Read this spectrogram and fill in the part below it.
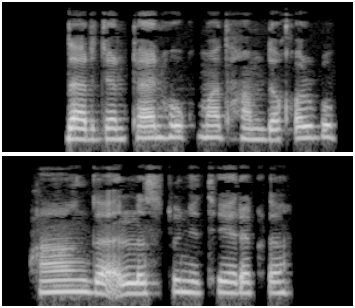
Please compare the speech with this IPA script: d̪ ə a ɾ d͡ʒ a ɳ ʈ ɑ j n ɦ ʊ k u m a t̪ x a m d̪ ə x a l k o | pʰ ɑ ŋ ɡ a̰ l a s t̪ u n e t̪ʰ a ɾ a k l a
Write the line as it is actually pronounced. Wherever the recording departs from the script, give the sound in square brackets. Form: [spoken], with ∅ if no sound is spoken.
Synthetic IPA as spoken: d̪ ə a ɾ d͡ʒ a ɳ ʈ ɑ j n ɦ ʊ k u m a t̪ [h] a m d̪ ə x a l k o | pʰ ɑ ŋ ɡ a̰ l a s t̪ u n e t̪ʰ [e] ɾ a k [ɽ] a

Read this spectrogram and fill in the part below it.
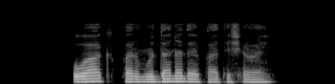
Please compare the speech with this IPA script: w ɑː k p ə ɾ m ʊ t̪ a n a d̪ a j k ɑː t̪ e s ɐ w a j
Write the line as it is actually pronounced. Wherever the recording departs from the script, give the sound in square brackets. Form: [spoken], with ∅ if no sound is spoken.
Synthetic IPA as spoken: w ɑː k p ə ɾ m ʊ [d̪] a n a d̪ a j [p] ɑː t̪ e [ʃ] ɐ w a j

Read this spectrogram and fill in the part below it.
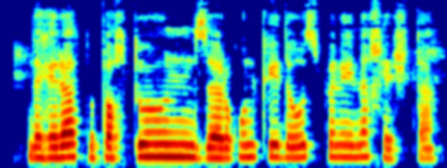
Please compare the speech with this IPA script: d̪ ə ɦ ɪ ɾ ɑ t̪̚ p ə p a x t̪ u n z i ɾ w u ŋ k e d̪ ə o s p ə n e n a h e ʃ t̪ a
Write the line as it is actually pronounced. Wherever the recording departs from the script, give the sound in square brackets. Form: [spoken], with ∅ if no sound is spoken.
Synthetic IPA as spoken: d̪ ə ɦ ɪ ɾ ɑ t̪̚ p ə p a x t̪ u n z [a] ɾ [ɣ] u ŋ k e d̪ ə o s p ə n e n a [x] e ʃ t̪ a

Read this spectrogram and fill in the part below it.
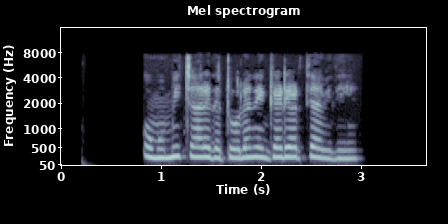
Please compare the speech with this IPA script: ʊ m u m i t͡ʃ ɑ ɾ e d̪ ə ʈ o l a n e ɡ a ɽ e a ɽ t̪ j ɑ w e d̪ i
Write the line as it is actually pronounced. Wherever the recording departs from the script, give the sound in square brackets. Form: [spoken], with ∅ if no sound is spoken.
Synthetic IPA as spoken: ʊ m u m i t͡ʃ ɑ ɾ e d̪ ə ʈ o l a n e ɡ a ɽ e a ɽ t̪ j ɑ w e d̪ i

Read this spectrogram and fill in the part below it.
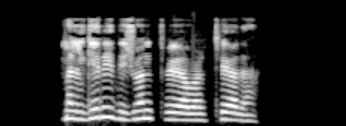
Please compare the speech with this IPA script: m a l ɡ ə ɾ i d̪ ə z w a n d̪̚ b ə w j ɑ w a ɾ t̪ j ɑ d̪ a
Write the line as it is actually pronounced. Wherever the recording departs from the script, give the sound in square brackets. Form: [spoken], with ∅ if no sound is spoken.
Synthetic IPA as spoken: m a l ɡ ə ɾ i d̪ ə [ʒ] w a n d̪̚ [p] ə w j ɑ w a ɾ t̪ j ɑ d̪ a

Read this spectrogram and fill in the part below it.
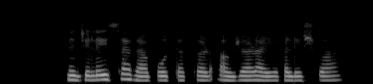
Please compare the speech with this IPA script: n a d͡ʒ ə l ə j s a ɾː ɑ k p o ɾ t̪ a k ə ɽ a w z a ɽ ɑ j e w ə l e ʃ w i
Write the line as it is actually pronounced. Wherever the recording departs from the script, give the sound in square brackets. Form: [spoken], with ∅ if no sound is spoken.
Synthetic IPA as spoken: n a d͡ʒ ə l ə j s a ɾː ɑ [∅] p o ɾ t̪ a k ə ɽ a w [ʒ] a ɽ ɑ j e [ɣ] ə l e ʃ w [a]

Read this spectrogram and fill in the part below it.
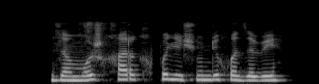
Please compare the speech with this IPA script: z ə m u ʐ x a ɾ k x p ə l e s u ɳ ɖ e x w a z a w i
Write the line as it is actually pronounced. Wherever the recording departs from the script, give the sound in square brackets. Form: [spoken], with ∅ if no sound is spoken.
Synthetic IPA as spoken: z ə m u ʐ x a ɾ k x p ə l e [ʃ] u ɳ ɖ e x w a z a w i

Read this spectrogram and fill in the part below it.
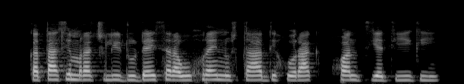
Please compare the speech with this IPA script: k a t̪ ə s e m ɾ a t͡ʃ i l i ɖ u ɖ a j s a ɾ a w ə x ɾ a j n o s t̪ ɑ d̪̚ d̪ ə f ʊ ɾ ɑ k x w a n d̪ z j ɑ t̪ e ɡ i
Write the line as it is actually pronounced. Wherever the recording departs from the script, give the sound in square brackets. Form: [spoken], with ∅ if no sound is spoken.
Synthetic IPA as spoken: k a t̪ [ɑ] s e m ɾ a t͡ʃ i l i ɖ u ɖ a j s a ɾ a w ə x ɾ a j n o s t̪ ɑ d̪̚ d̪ ə [x] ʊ ɾ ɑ k x w a n d̪ z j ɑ t̪ e ɡ i

